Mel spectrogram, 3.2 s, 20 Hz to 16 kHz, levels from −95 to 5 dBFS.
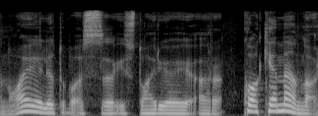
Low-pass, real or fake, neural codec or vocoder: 10.8 kHz; real; none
